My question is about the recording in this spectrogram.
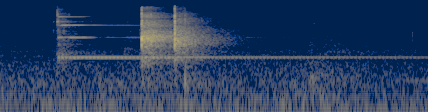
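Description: A small tap dinner bell struck once by the cat, a bright ring whose tone lingers and fades slowly. About half a second later comes the quick double click of a handheld training clicker.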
